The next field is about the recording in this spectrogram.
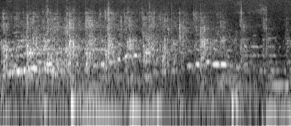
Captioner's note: audience applauding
